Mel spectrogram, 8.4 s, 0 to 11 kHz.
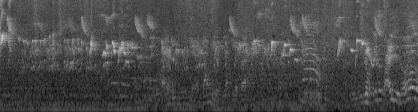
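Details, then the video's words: Caged Red-whiskered bulbul in a tall square cage with four corner perches, singing intensely: quick bright chirps and short whistled notes, about three or four a second, with soft talking and low hum beneath. "Chú chim lồng vuông cao 4 cầu góc của mình rồ ché hay quá"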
